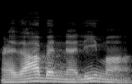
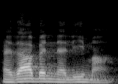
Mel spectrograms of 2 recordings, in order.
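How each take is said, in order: No difference in how they are said.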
